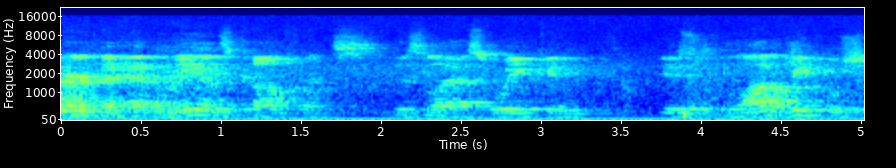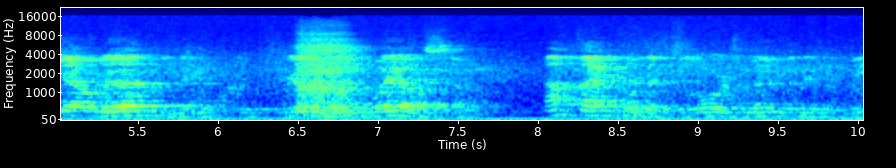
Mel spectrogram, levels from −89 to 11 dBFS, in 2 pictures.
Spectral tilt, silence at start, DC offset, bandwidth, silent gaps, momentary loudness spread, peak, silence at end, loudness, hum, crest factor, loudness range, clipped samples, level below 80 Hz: -2 dB/octave; 0 s; under 0.1%; 17 kHz; none; 13 LU; -12 dBFS; 0 s; -32 LUFS; none; 22 dB; 4 LU; under 0.1%; -56 dBFS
